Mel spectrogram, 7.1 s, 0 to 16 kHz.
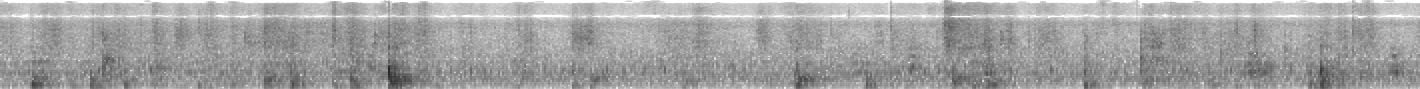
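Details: A bold 76-day-old Dobermann puppy pesters an older female Dobermann in play, jumping on her and biting. Brief rough yelps and growls are scattered through the stretch, with soft rustling and movement noise between them.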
